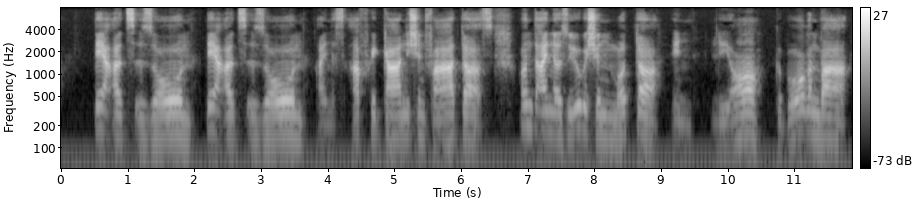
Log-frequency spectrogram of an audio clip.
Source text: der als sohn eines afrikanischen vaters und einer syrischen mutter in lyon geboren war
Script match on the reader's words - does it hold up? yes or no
no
